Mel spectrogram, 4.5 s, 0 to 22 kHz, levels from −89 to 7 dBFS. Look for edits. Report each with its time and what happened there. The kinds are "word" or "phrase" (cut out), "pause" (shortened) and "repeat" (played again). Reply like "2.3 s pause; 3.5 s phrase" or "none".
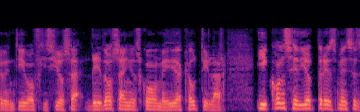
none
